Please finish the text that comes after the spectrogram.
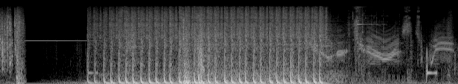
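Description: Negev machine gun fired in a video game, one sustained rapid automatic burst of roughly two and a half seconds, loud and close, followed by game sound effects.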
